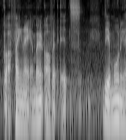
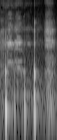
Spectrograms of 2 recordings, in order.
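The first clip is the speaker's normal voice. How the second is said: short breathy snort of a laugh; a quick laugh held back; a muffled laugh he tries to hold in; stifled laugh; 4 dB quieter than usual. Real, not acted. Laughing at a rival product.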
